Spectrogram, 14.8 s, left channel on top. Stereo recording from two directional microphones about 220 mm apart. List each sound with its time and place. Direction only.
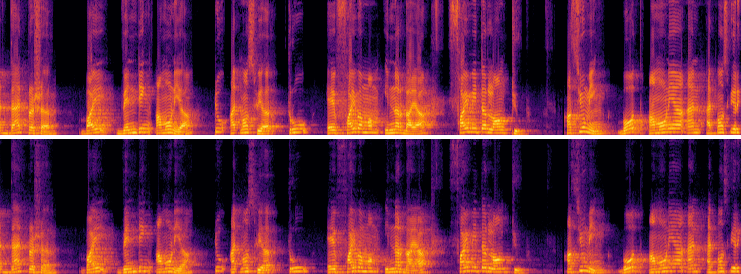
0.2 s speech: 50° left (ahead or behind)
